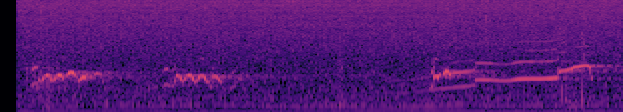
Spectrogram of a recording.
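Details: Loons on Whitefish Lake, Wisconsin: two bursts of rapid wavering tremolo in the first two seconds, then clear tonal notes of rising and level pitch overlapping near the end, with a faint steady low hum behind.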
